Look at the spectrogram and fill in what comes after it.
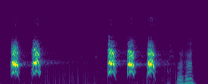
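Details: Dog called Bek barking at a squirrel that climbs a tree trunk outdoors: two sharp barks, a short pause, then three more in quick succession, ending with a brief human voice.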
